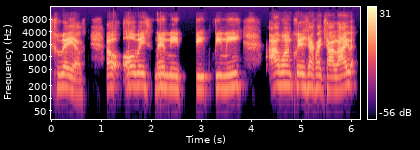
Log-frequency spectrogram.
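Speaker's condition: Down syndrome; extra 21st chromosome

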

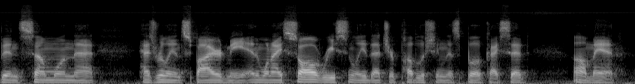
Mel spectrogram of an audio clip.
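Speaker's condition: No condition

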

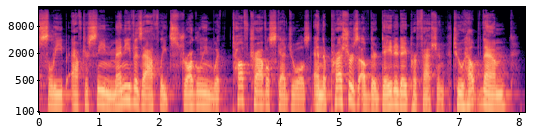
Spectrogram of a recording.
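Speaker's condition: No condition

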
